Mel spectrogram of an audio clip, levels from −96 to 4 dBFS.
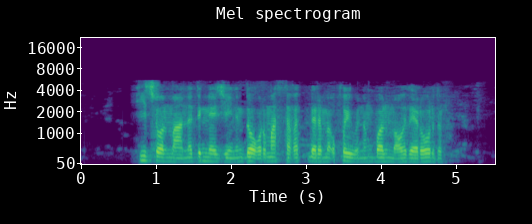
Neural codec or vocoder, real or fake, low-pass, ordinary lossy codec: none; real; 5.4 kHz; AAC, 24 kbps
